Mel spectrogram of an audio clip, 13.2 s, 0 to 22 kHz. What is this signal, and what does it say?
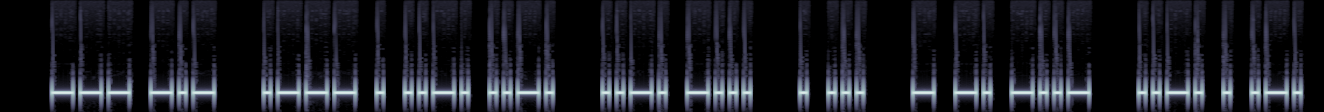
Morse code, heard as a keyed tone, about 17 wpm, 700 Hz. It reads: OK JEFF FB ES TNX FER
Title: K1USN SST QSO Practice 17wpm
